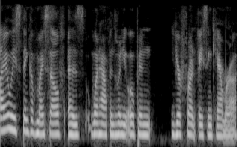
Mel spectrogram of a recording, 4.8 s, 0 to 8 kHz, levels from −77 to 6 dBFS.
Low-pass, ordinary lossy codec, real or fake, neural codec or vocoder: 7.2 kHz; AAC, 32 kbps; real; none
